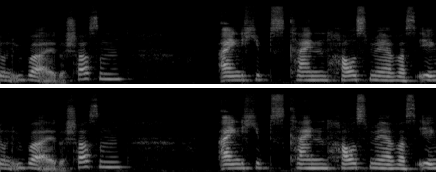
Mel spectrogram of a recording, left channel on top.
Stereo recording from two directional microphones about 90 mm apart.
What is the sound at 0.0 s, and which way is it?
Speech, 25° left (ahead or behind).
